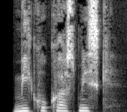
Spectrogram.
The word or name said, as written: mikrokosmisk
